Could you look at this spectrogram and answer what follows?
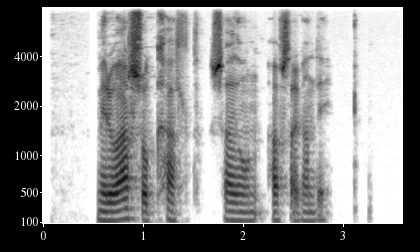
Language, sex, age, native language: Icelandic, male, 20-29, Icelandic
